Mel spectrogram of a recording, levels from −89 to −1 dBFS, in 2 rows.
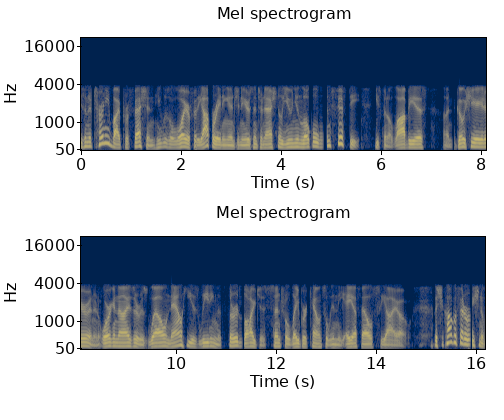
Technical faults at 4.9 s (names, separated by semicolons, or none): packet loss with pitch repetition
